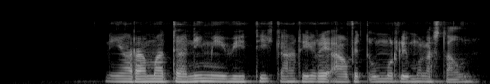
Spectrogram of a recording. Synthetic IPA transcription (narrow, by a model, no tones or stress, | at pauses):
niaɾamad̪̥ä̤nimiwit̪ikaɾiɾeʔawɪt̪umʊrlimolast̪aʊn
